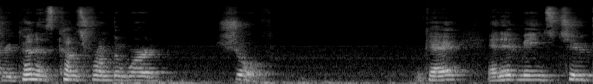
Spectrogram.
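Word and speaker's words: שוב: The next word is shuv. Shuv. Shuv. Sorry about that. Hold on, my thing, my tripod is broke. Shuv.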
